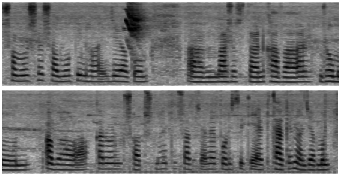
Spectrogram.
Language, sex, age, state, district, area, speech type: Bengali, female, 18-30, West Bengal, Birbhum, urban, spontaneous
